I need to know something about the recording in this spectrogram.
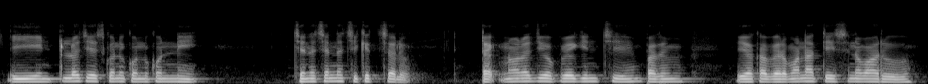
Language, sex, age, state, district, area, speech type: Telugu, male, 18-30, Andhra Pradesh, East Godavari, urban, spontaneous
